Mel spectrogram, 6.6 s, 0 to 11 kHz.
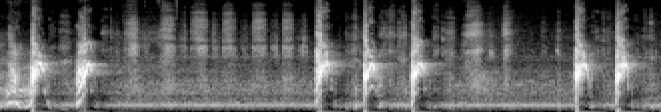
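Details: Barking Chihuahua/Yorkie mix Gizmo, 5 years old, really wants the squeaky toy held by his Yorkie brother; short piercing barks in pairs and triples with quiet gaps, a low hum running throughout.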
